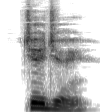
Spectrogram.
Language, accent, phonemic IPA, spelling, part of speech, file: English, Australia, /ˈd͡ʒuːd͡ʒu/, juju, noun, En-au-juju.ogg
- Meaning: 1. A fetish or charm believed by West Africans to have magical or supernatural powers 2. The magical or supernatural power of such a charm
